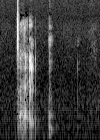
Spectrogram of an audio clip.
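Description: A man makes one short, rough throat sound, a belch or cough, about a third of a second in, followed by a faint click.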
